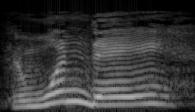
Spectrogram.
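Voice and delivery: normal talking voice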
